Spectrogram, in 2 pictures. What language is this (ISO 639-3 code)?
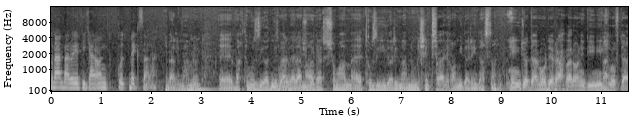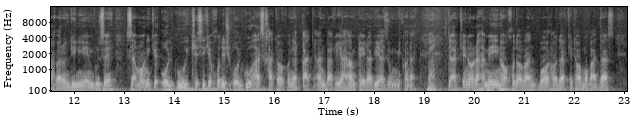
fas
